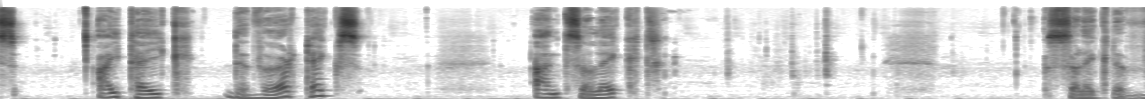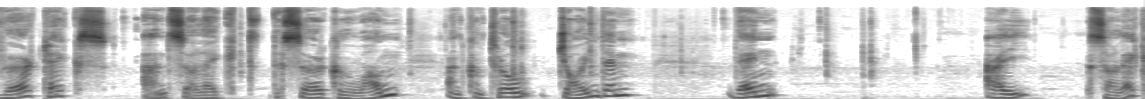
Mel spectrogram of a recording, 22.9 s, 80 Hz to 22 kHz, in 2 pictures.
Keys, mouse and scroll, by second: 2.7 click, 5.3 shift+click, 8.3 Tab, 10.4 click, 12.7 shift+click, 16.5 ctrl+j, 18.8 shift+middle click, 20.1 Tab, 22.7 a.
